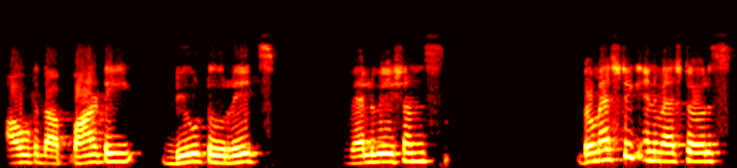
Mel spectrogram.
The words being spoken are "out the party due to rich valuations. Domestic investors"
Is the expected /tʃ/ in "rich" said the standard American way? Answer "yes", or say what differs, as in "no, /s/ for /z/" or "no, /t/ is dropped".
no, /s/ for /tʃ/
